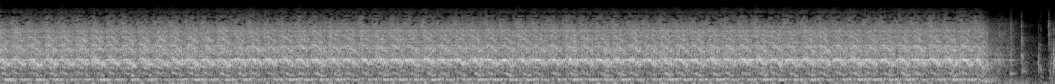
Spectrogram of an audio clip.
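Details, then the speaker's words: Toyota 2JZ engine swap project, first start attempt with fuel pump disabled to build oil pressure: steady even cranking about three beats a second, never fires; slight crank pulley wobble noted. "well it's not starting but it's pretty dang cool to have it make some noise even if it's not idling and starting noise pretty awesome to see the engine turn"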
